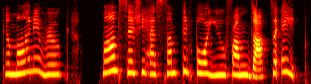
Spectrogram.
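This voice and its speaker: A man's voice: very high-pitched, unhurried, sharp tone, voice pushed up, full character voice. A man voicing a sweet, sassy young girl in an audio story, speaking cheerfully. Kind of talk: storybook character voice.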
